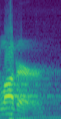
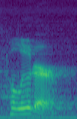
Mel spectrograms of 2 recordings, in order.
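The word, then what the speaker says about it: Paul Luther: people get it wrong it looks like butter it's not butter and it's not lutter nope so paul and luther together really fast as polluter you can thank my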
